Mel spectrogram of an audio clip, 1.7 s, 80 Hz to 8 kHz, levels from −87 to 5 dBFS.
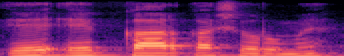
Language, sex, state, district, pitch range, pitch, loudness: Hindi, male, Telangana, Hyderabad, 120-130 Hz, 125 Hz, -17 LUFS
